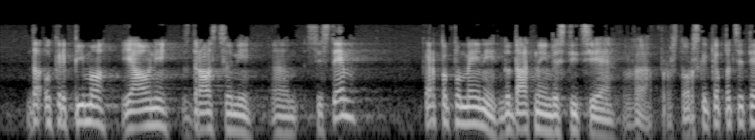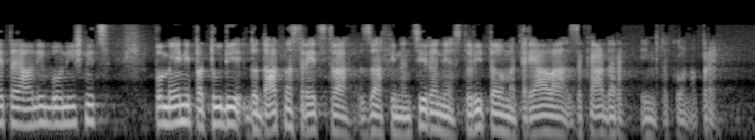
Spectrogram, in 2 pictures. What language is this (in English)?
Slovenian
